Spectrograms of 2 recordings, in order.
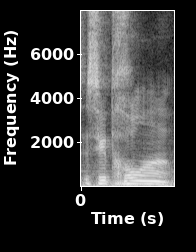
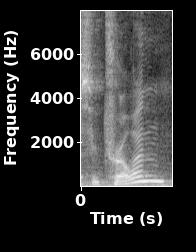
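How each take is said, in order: First: It is said with a French accent. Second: It is said with an English accent. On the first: "the correct pronunciation is Citroën, which only French people" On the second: "if you're an English speaker, you call it a Citroen"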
